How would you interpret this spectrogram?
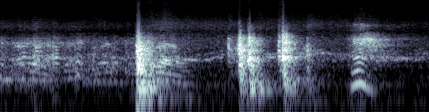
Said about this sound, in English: Wait till I make fast this door.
